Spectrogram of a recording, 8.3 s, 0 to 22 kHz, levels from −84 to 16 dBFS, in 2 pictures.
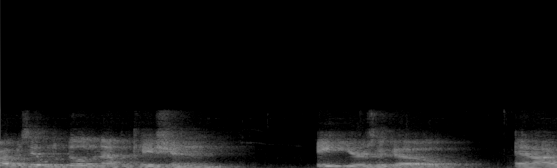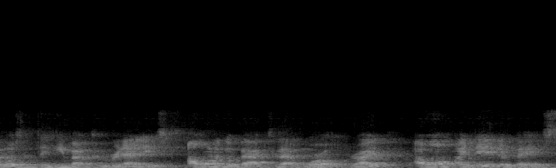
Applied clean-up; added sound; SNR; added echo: neural separator model SepFormer DNS4.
